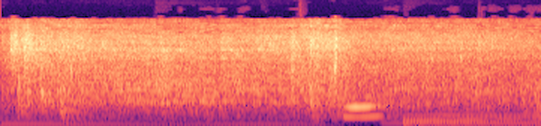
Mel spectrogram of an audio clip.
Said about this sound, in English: Honey, would you throw this water on the fire for me?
